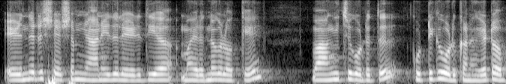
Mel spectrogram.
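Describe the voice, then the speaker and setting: A woman voicing a calm male doctor who gives plain, reassuring instructions. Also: medium pitch, fast talker, lightly acted. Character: calm male family doctor, matter-of-fact.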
